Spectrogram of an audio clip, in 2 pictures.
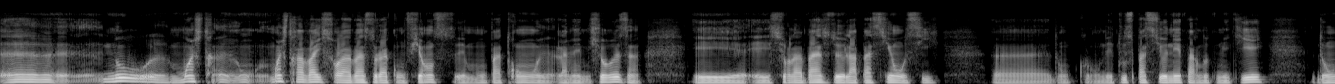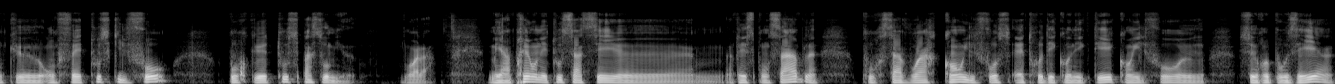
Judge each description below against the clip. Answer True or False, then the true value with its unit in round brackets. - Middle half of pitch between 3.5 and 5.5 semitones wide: True (4.0 semitones)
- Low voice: True (90 Hz)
